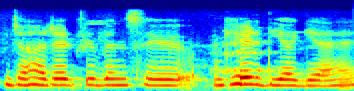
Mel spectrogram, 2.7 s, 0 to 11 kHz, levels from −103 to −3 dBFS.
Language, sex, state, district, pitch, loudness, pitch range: Hindi, female, Bihar, West Champaran, 230 Hz, -17 LUFS, 215-235 Hz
